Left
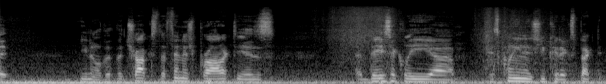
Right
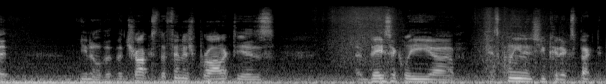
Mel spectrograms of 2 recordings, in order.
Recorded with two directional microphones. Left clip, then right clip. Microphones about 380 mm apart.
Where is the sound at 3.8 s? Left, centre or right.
Centre.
